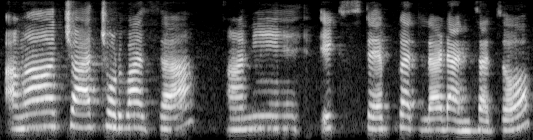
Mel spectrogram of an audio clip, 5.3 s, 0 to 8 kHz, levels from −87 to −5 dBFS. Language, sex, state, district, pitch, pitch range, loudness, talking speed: Konkani, female, Goa, North and South Goa, 260 Hz, 245-275 Hz, -15 LUFS, 115 wpm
